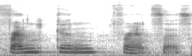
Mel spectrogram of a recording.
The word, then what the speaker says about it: Frenken-Francis: do I say it what is your last Franken Frances not Franken Franken France K the Frances is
